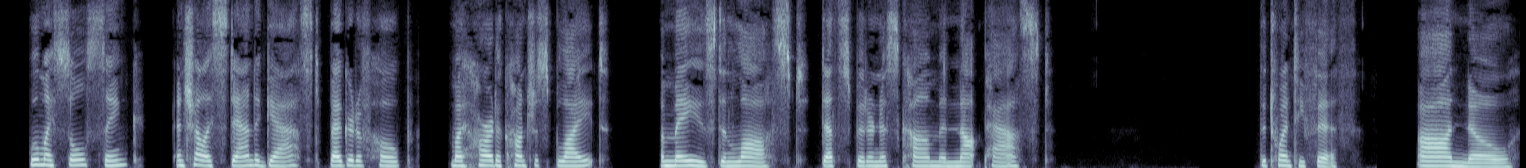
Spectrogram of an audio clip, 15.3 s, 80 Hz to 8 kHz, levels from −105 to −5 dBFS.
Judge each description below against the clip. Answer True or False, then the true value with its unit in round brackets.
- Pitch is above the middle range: True (215 Hz)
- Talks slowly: True (115 wpm)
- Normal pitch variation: False (2.1 semitones)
